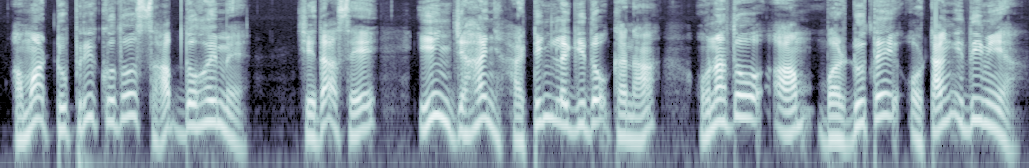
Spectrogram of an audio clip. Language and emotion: Santali, surprised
